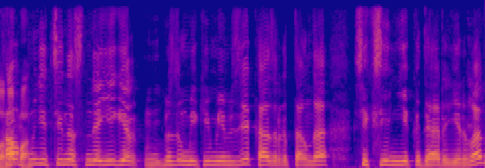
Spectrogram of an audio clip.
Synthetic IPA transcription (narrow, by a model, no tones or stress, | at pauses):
χɑlˠəmed̪ijt̪sijnɑsənd̪ɑje̞ɡʲe̞ɾbɪzd̪ɪŋme̞kʲe̞me̞mɪzd̪e̞qʰɑzɪɾɡʲɪt̪ʰɑɴd̪ɑ | se̞kse̞nje̞kʲɪd̪æɾɪɡʲe̞ɾbɑɾ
